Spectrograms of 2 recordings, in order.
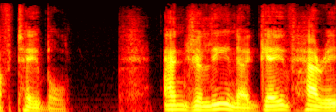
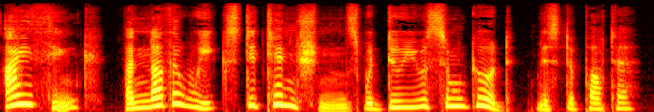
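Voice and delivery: higher, silky threat; sweetly menacing, unhurried; sugary teacher handing out detention; sleek Umbridge; 11 semitones higher than usual. A narrator's reading. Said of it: "said Umbridge sleekly".

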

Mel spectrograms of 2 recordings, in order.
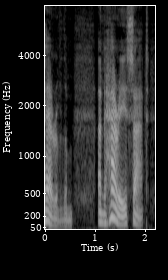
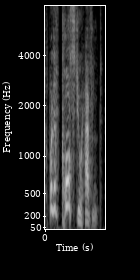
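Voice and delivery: brisk; 4 semitones higher, 5 dB louder, faster than usual. Acted. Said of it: "said Hermione briskly".

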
